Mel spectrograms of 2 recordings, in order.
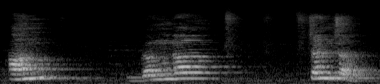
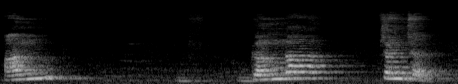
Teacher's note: तो इनके उच्चारण करते समय जो ध्वनि है वो नाक से निकलती है। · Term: अनुस्वार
